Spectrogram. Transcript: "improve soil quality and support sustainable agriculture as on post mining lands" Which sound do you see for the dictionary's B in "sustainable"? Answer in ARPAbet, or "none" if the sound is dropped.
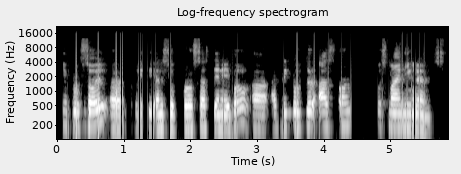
B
